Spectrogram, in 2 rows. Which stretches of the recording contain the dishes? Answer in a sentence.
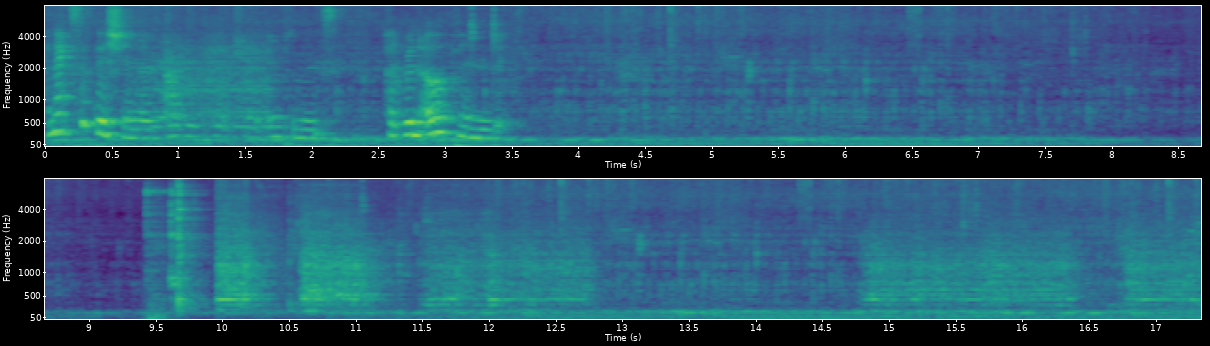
The dishes can't be heard in this clip.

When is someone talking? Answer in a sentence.
The talking can be heard from 0.0 to 3.5 s.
